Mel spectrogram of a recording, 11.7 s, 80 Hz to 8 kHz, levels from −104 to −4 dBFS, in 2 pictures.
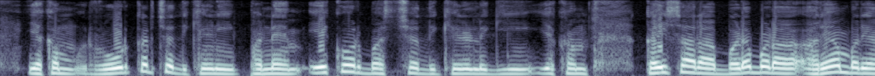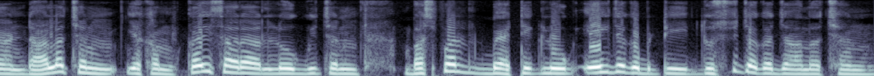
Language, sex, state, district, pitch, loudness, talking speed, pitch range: Hindi, male, Uttarakhand, Uttarkashi, 185 Hz, -16 LUFS, 200 wpm, 175-205 Hz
